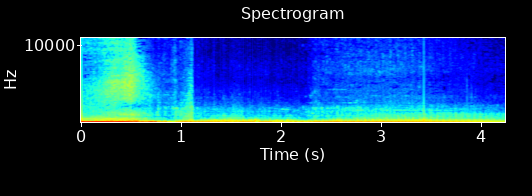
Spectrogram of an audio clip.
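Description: Logo sting sound effect: a low synthesized drone swells to a peak, breaks into a brief whooshing hit about half a second in, then settles into a low rumbling tone that slowly fades.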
